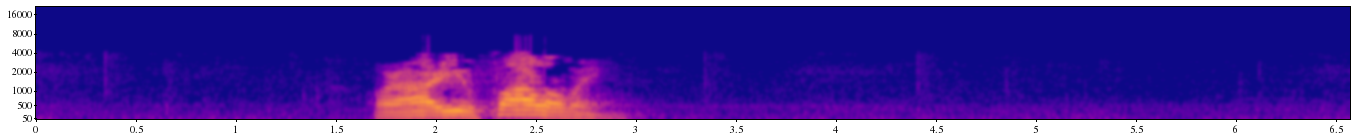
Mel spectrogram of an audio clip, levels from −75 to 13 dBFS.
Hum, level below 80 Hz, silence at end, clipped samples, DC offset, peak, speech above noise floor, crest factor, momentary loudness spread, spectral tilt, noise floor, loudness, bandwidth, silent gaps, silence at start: none; -54 dBFS; 3.7 s; under 0.1%; under 0.1%; 0 dBFS; 47 dB; 18 dB; 12 LU; -8.5 dB/octave; -57 dBFS; -11 LUFS; 7 kHz; none; 1.7 s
